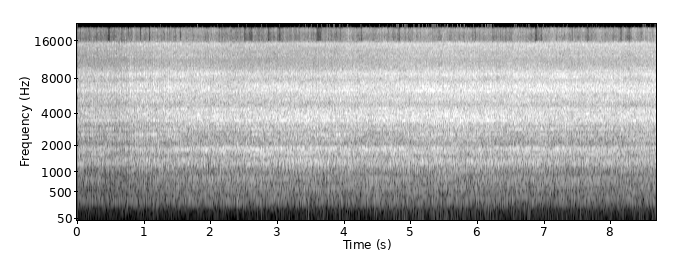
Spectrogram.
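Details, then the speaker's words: California Trimmer RL205H 20-inch 7-blade reel mower with a Honda GX120, finish-backlapping with 120-grit compound after the 80-grit. A steady, gritty, high hiss is heard as the reel spins up much freer while the compound works. This is normal. "as you guys can hear there and see there it definitely started spinning up a lot Freer as that compound went to work"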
